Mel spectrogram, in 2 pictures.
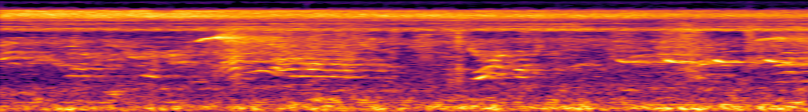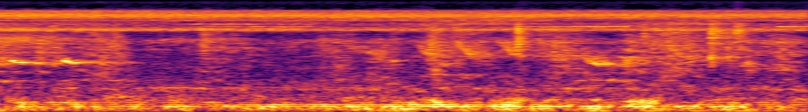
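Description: Faint bird calls and chirps over quiet outdoor background, including a quick run of repeated notes about three to four seconds in. A faint low hum sits underneath through the middle.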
